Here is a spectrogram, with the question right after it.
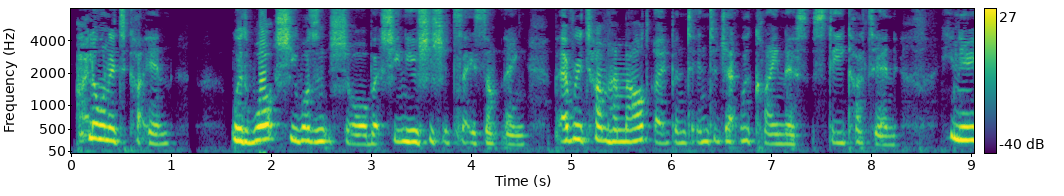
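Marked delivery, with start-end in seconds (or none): none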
